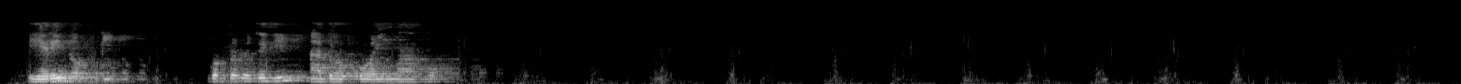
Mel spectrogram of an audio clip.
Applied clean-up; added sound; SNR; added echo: neural separator model SepFormer DNS4.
